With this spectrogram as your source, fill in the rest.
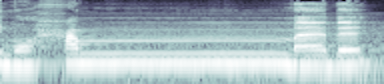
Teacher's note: এখানে থামলে দাল হরফ সাকিন হবে এবং কলকলা হবে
